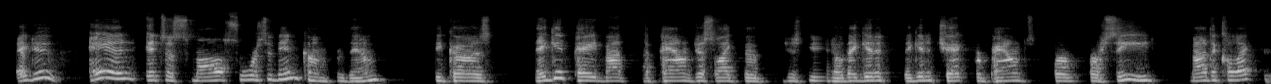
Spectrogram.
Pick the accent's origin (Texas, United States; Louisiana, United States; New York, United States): Louisiana, United States; South; Growing up in South Louisiana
